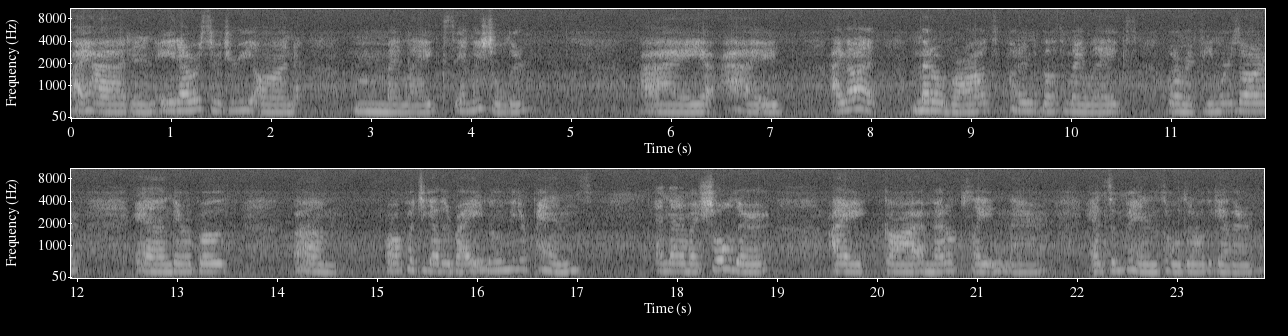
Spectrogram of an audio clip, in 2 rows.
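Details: Young woman after a head-on car accident with fractures and near-collapsed lungs; ventilator tube in throat about 2 weeks damaged a vocal cord; raspy, quiet voice; dysphonia after prolonged intubation.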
